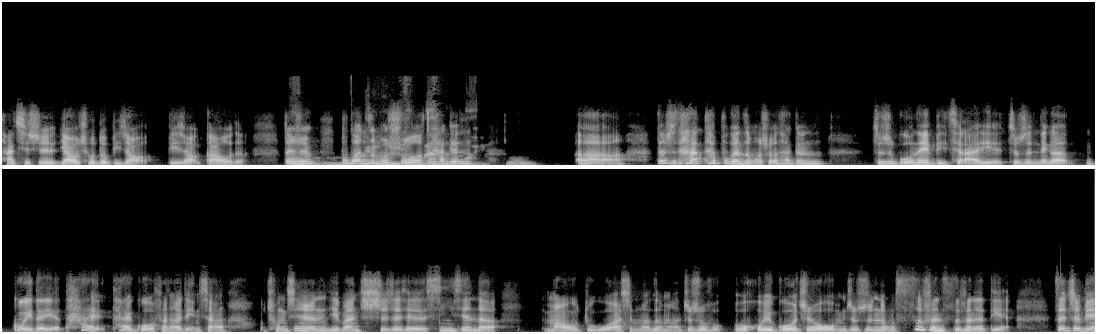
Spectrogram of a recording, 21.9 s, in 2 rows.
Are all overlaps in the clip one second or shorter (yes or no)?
no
